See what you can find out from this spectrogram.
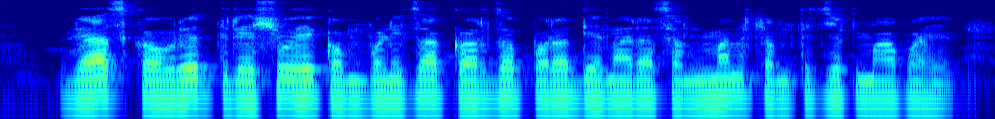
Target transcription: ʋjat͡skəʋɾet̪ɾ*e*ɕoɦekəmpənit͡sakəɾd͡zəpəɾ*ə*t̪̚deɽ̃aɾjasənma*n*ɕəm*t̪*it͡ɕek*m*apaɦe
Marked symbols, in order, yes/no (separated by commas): yes, yes, yes, yes, yes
